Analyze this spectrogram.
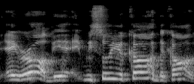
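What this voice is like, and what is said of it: Bad put-on accent. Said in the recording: “That's a terrible accent... That's a bloody English accent, isn't it?”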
